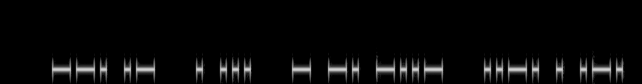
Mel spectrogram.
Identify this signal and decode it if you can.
Morse code, heard as a keyed tone, about 20 wpm, 700 Hz. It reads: GA ES TNX FER
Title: Practice QSO - Exchange 1 - Beginning - 20wpm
